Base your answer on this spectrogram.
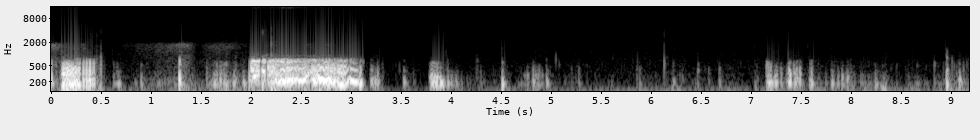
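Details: Person sick to the stomach for several days with pain, diarrhea and nausea: loud, drawn-out gurgling and deep growls with scattered short bubbling pops; vigorous borborygmi.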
